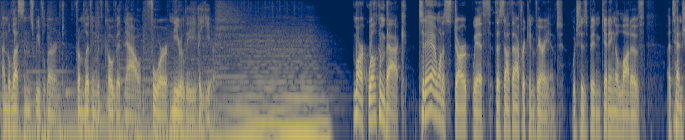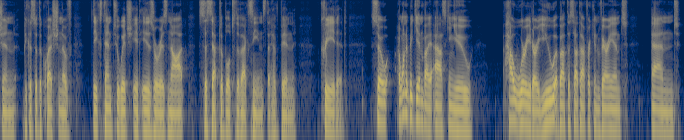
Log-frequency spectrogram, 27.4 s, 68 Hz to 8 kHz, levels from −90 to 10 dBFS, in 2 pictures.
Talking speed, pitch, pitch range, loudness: 165 wpm, 95 Hz, 85-105 Hz, -19 LUFS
